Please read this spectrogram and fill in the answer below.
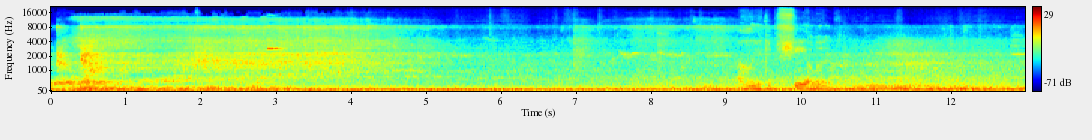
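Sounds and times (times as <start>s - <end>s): loud rushing noise: 0.0s - 5.7s, 10.7s - 12.9s
elevator low hum: 0.0s - 12.9s.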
